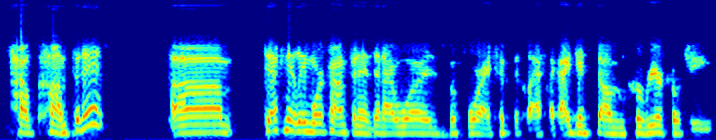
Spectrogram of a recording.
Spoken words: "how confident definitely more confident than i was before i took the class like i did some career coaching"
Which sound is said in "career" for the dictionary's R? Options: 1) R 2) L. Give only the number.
1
